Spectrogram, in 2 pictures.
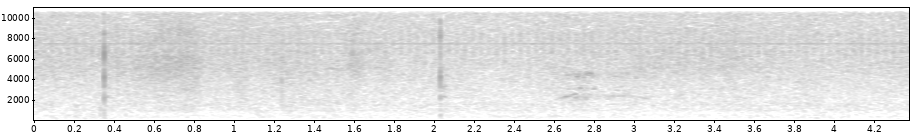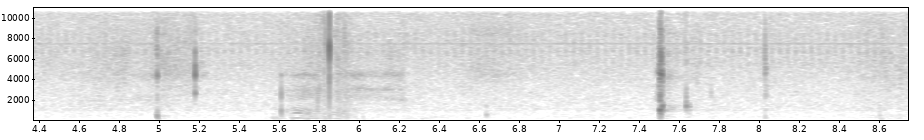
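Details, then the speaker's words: Hiccups in a 2-day-old baby girl: faint, soft, abrupt little catches at irregular intervals over quiet room noise. "Poor little baby has the hiccups."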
